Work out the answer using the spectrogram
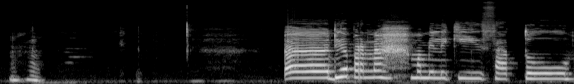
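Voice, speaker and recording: A woman tarot reader speaking casually to her viewers, chatty and meandering, with many fillers. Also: fairly high pitch.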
